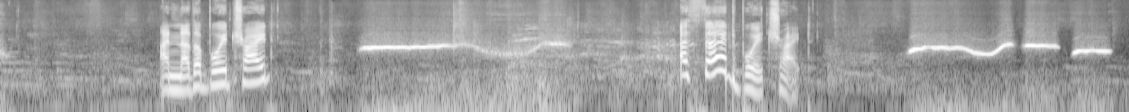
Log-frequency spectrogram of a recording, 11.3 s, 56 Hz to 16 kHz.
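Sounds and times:
speech: 1.6 - 2.8, 6.8 - 8.1
loud human whistle: 3.6 - 5.8, 9.1 - 11.2
laughter: 5.0 - 7.4.

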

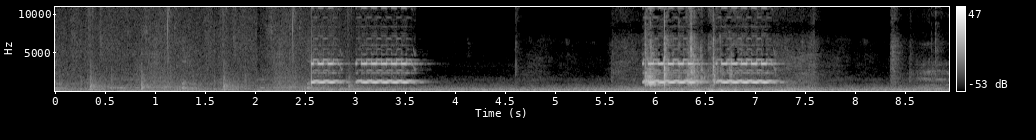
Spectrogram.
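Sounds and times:
low hum: 0.0 - 8.9
telephone ringing with incoming collect call: 2.6 - 3.8, 5.9 - 7.4.

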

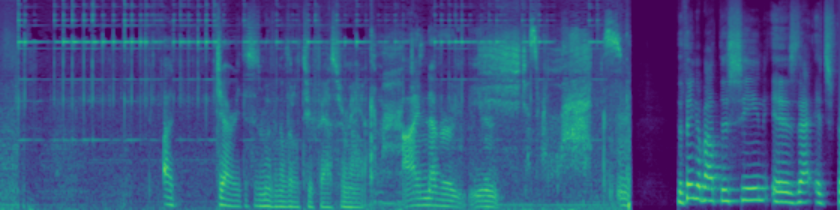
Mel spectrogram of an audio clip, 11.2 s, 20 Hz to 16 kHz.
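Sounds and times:
cracked solid-brass bell ringing: 0.2 - 8.4
speech: 2.2 - 7.3, 9.0 - 11.2.

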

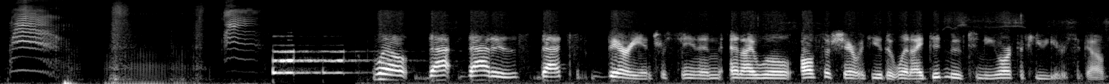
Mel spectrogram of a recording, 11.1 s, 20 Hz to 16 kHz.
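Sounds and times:
rough rumbling purr-like sound: 0.0 - 2.2
cat meowing: 0.0 - 2.7
speech: 3.8 - 11.0.

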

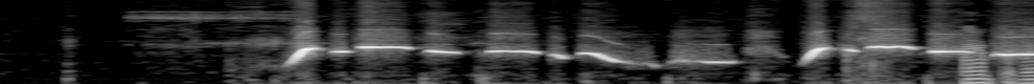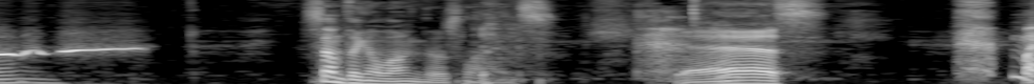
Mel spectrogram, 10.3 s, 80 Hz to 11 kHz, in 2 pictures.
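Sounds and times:
guide whistling a lively tune while walking down a path: 1.4 - 6.0
speech: 4.8 - 5.6, 6.7 - 9.4.

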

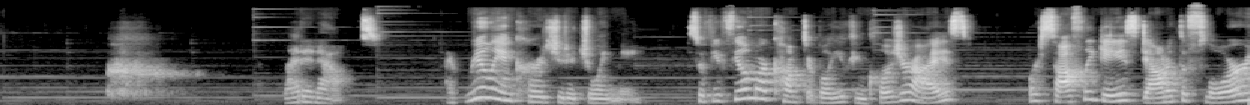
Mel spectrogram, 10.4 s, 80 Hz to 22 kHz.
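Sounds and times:
deep inhale through the nose during a guided relaxation exercise: 0.9 - 1.6
speech: 2.4 - 10.4.

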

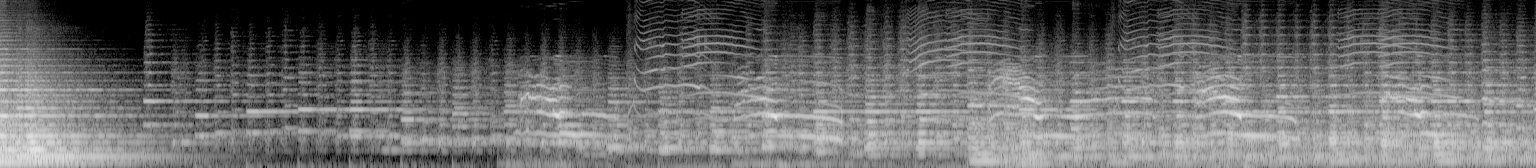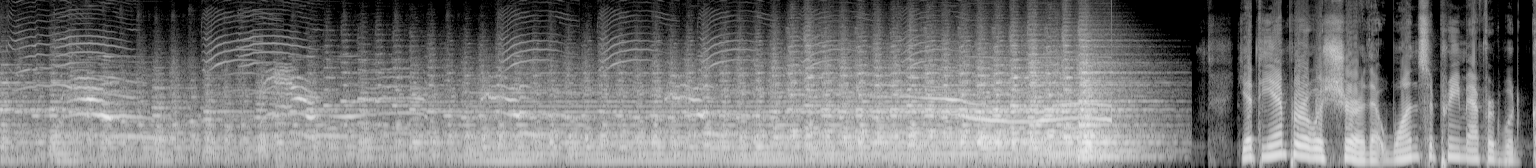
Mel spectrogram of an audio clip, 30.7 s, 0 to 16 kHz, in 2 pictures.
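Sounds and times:
cat meowing and yowling: 0.1 - 0.5, 4.0 - 26.5
speech: 27.8 - 30.7.

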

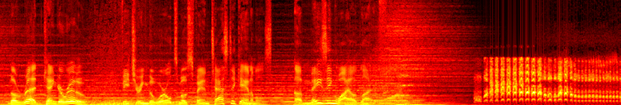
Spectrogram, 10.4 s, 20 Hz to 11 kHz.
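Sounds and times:
speech: 0.2 - 6.6
laughing kookaburra laughing call: 7.9 - 10.3.

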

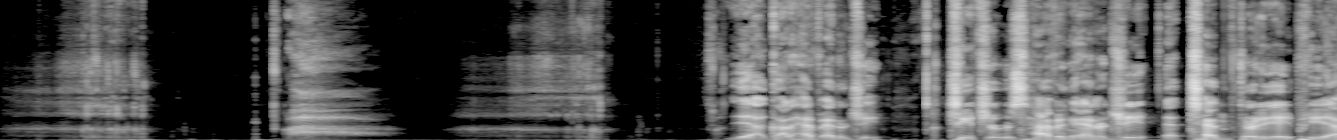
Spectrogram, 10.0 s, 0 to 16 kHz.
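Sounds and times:
slurping sips from a hot drink: 0.1 - 1.2, 3.7 - 4.7
speech: 5.5 - 10.0.

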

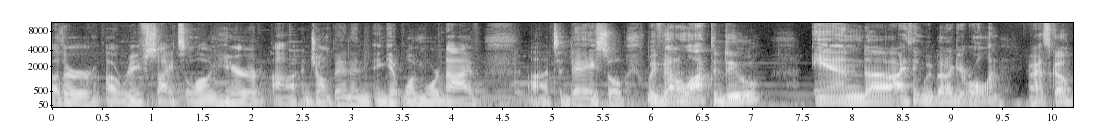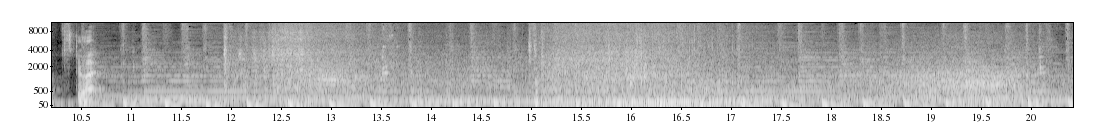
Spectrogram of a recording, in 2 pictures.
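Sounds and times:
speech: 0.0 - 11.2
rented motorboat engine droning in Largrith Sound mangrove channels: 12.1 - 20.3.

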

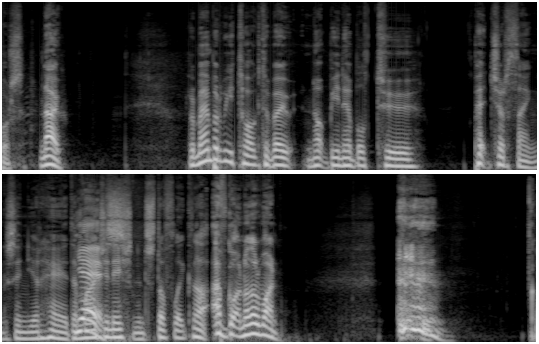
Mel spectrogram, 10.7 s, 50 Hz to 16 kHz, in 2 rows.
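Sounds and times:
speech: 0.0 - 0.7, 1.8 - 8.2, 9.3 - 9.8
faint breathing: 1.2 - 1.9, 8.4 - 9.2
throat-clearing cough: 9.3 - 9.9.

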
